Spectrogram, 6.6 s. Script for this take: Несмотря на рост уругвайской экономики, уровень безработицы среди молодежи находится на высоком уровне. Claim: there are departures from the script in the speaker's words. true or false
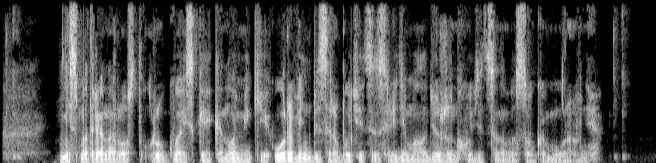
false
